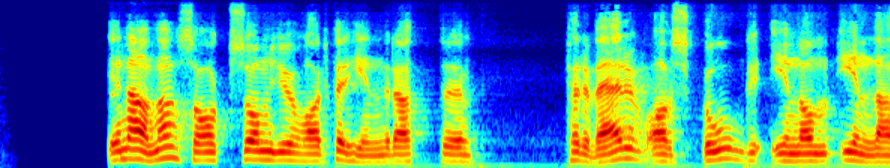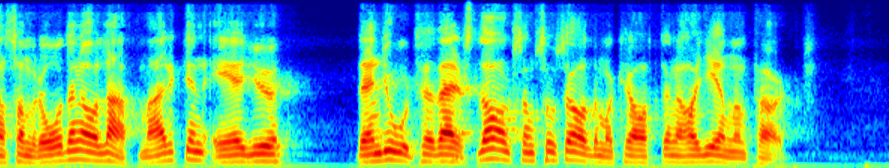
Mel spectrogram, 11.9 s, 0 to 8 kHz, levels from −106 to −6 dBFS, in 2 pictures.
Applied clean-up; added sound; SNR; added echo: neural mask model DeepFilterNet 3.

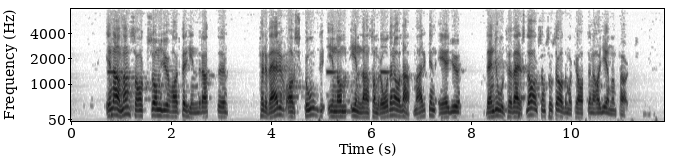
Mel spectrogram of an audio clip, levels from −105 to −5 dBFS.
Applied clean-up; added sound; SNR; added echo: classical method spectral subtraction.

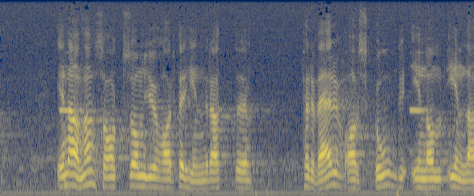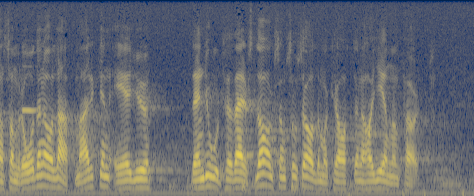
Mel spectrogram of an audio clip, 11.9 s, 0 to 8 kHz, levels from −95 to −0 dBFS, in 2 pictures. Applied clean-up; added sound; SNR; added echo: none; Wind instrument, woodwind instrument; 13 dB; none.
